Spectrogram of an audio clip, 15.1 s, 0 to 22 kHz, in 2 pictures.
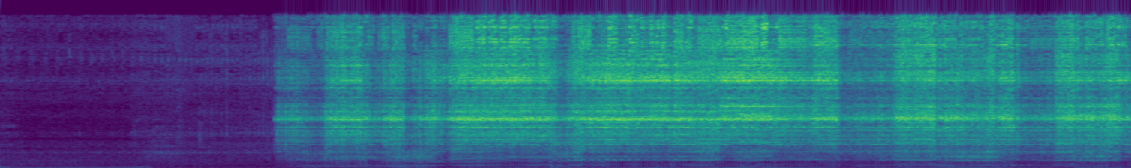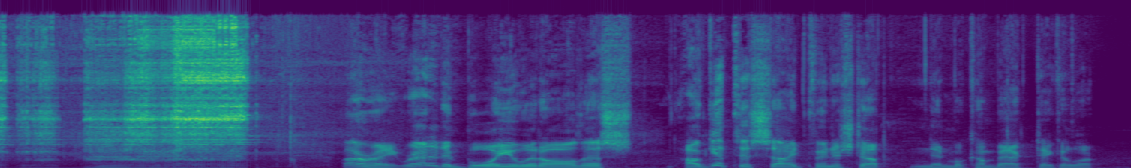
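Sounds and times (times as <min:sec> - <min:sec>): rotary grinding tool grinding metal: 0:01.6 - 0:09.6.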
